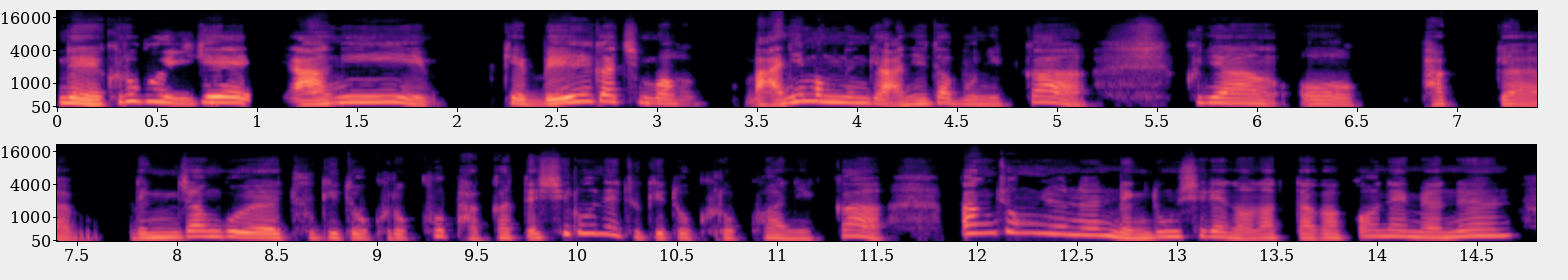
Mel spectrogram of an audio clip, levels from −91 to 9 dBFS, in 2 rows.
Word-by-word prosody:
네. 200 -7 +8
그리고 260 - +2
이게 210 +2 +6 0.2
양이 215 - +4 0.3
이게 190 -4 +1
매일같이 235 - +5
막 180 -5 -1 0.2
많이 245 +6 +3
먹는 235 -6 +2
게 - - -2
아니다 175 +9 +2
보니까 155 - -1 0.5
그냥 195 -6 +1
어 155 -4 -2 0.3
밖 165 0 -3 0.2
그니까 140 -8 -3 0.2
냉장고에 190 +2 +1
두기도 170 -2 -6
그렇고 155 +11 -7
바깥에 160 - -6
실온에 335 - -3
두기도 170 -5 -6
그렇고 155 +3 -11
하니까 155 - -3 0.4
빵 360 +1 +1
종류는 325 - -2
냉동실에 205 +5 -1
넣어 165 -4 -3
놨다가 170 0 -4
꺼내면은 230 +4 -2
190 Hz, 305 characters per minute, -23 LUFS, 165-235 Hz, 0.5 s, 네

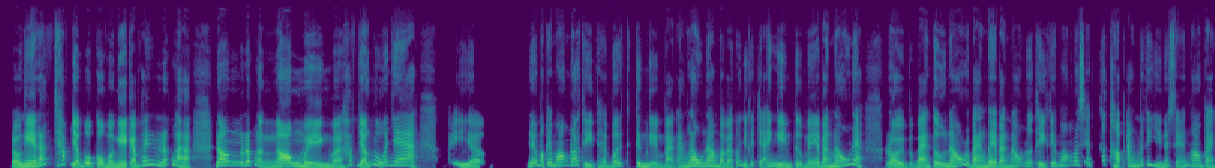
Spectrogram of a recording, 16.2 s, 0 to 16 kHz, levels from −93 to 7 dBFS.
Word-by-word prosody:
Rồi, 180 +3 +4
nghe 235 +1 +7
hấp 445 +12 +1 0.2
hấp - - 0
dẫn - - +3
vô 260 -1 +4
cùng 210 -5 0
và 190 - +1
nghe 220 +4 +5
cảm 200 +1 +3
thấy, 340 +6 -1
ừm, 340 -6 -3
rất 370 +8 -2
là - - +2 0.3
nó 305 +1 +3
rất 330 +2 +3
là 205 - 0
ngon 250 +8 +4
miệng 195 +2 +2
và 190 -2 0
hấp 215 - -7
dẫn - - +2
luôn 295 -7 0
á 310 - -2
nha! 315 -4 +1 0.5
Vậy, 190 +3 -1
ờ, 205 0 0 0.6
nếu 265 +5 -1
mà 330 - 0
cái 290 0 -1
món 290 +3 +2
đó 325 +3 +1
thì 210 - -3
th - - -12
với 240 +7 -1
cái - - -21
kinh 245 -3 +3
nghiệm 170 -3 -4
bạn 160 - -3
ăn 220 +2 -4
lâu 275 0 +3
năm 255 -2 +1
và 205 - +1
bạn 160 - -2
có 285 - -5
những 225 - -5
cái 300 - -6
trải 245 - -3
nghiệm 215 -6 -1
từ 195 -3 -4
mẹ 180 +2 -2
bạn 205 +1 +1
nấu 260 - +1
nè, - - +1 0.3
rồi 195 -2 +1
b 175 - -12
bạn 185 +3 +2
tự 175 +3 +1
nấu, 240 +2 +2
rồi - - -1
bạn 185 +2 +1
bè 215 -2 +3
bạn 185 +3 -1
nấu 240 +5 -4
nữa 260 -3 -6
thì 230 -6 -2
cái 260 +8 -5
món 280 +3 -4
đó 365 - -3
sẽ 305 -3 -8 0.2
kết 400 - -8
hợp - - +1
ăn 250 0 -2
với 295 - -5
cái 365 0 -5
gì 235 -8 -3
nó 240 - -5
sẽ 230 -2 -7
ngon 255 -2 -3
bạn? 185 -4 -4
240 Hz, 295 wpm, -23 LUFS, 200-280 Hz, 0.6 s, nghe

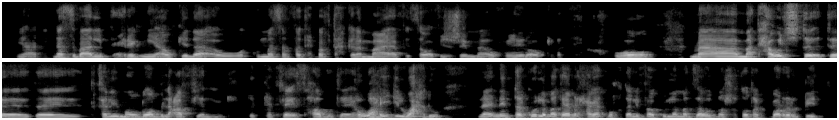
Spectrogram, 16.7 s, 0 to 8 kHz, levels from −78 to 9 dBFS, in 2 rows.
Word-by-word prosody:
يعني - - -9
الناس 130 0 -1
بقى 140 -1 +3
اللي 130 -2 +1
بتحرجني 125 0 -3
أو 105 - +1
كده 125 0 +1
أو 100 0 -3
أكون 120 +5 -8
مثلًا 125 -2 -4
فاتح 120 +1 -8
بافتح 120 0 -7
كلام 110 - -4
معاها 115 +2 -2
سواء - - -2
في - - -13
الgym 115 +4 -8
أو 95 0 -5
في - - -15
غيره 115 +3 -2
أو - - -3
كده، - - -18 0.5
وهو 130 +4 +4 0.4
ما 120 +1 +3
ما 125 0 +4
تحاولش 130 +8 +3
ت - - +1
ت 145 -4 +4 0.4
ت - - +1 0.6
تخلي 135 +4 +1
الموضوع 130 -1 +4
بالعافية 115 -3 -2
إن 100 - -7
أنت 115 - -22 0.4
تت - - -13
تلاقي 115 - 0
أصحاب 120 +1 -2
وتلاقي 110 -1 -5
هو - - +3
هييجي 165 -4 0
لوحده، 150 0 +1 0.4
لإن 155 +4 +1
أنت 195 -1 0
كل 170 0 +4
ما - - +3
هتعمل 170 -2 +3
حاجات - - 0
مختلفة، 130 +3 -1
كل 140 - -6
ما 125 - 0
تزود 130 +2 +1
نشاطاتك 130 +1 -4
برّه 120 +1 +4
البيت 125 +3 -6
125 Hz, 195 wpm, -24 LUFS, 115-135 Hz, 0.6 s, وهو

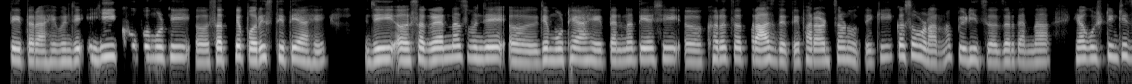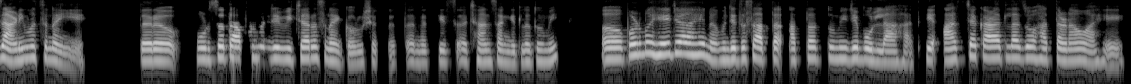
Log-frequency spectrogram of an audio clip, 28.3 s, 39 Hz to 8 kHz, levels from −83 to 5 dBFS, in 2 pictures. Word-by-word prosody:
ते 185 -1 +6
तर 170 -1 +2
आहे. 160 0 -1
म्हणजे 170 +2 0
ही 210 +3 +3
खूप 445 - -6
मोठी 210 +1 +2 0.2
अ, 160 0 +1
सत्य 190 +3 +5
परिस्थिती 200 +1 +4
आहे. 160 -3 0 0.6
जी 180 +3 +6 0.2
अ, 180 0 +5
सगळ्यांनाच 195 +4 +4
म्हणजे 205 0 +4 0.2
अ, - - +1 0.4
जे 185 - +4
मोठे 180 +2 0
आहेत 180 -2 +1
त्यांना 175 +1 0
ती 190 0 +5
अशी 195 +1 -2
अ, - - -2 0.2
खरंच 195 0 -1 0.2
त्रास 185 0 +6
देते 165 -1 -2
फार 180 -2 0
अडचण 190 +3 -2
होते, 160 -3 -6
की 215 +1 -7
कसं 230 +1 +1
होणार 160 -7 0
ना 170 +9 -9
पिढीचं? 185 -4 -2
जर 165 -1 -1
त्यांना 165 +1 -5 0.4
ह्या 200 0 +2
गोष्टींची 210 +3 -3
जाणीवच 205 +1 +1
नाही 150 - -4
आहे. 95 - -10 0.7
तर 175 0 +3 0.5
पुढचं 190 +2 +1
तर 215 - +5
आपण 200 +1 0
म्हणजे 200 -1 -1
विचारच 200 +2 -1
नाही 175 -3 -1
करू 145 +2 -6
शकत. 155 -3 -13
तर 165 - -6
नक्कीच 155 +1 -10
अ, 175 - -5
छान 165 -1 -3
सांगितलं 160 -1 -5
तुम्ही. 170 +3 -5 0.6
अ, 185 - +1 0.3
पण 245 +1 +5
मग 280 - +1
हे 255 +1 +4
जे 280 +2 0
आहे 255 -1 +3
ना 185 -6 -2
म्हणजे 180 +2 +1
जसं 195 +2 -2
आता 190 0 +2 0.2
आता 195 +3 -2 0.2
तुम्ही 195 -1 -2
जे 200 +2 +2
बोलला 165 -2 0
आहात, 155 -2 -5 0.2
की 185 - +1
आजच्या 190 +5 -1
काळातला 205 0 +2
जो 210 0 +1
हा 195 -1 -3
तणाव 175 0 0
आहे 150 -5 -8
185 Hz, 165 wpm, -22 LUFS, 170-200 Hz, 0.7 s, ते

